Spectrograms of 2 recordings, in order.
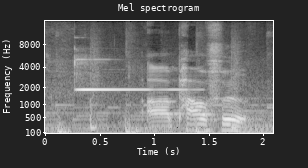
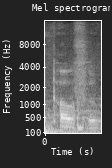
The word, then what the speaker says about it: Powfu: Powfu. Powfu. How it's spelled. A lot of people call me Pofu, but that's incorrect. Yeah. You gotta think of the old Batman shows.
